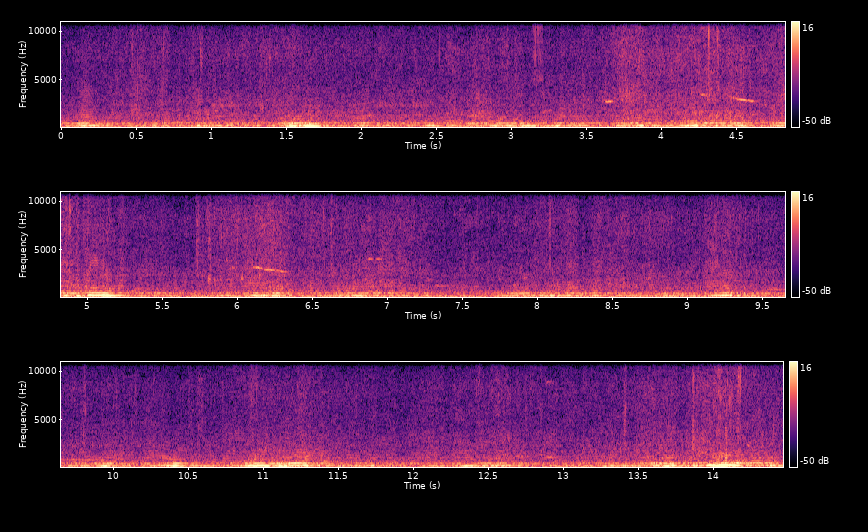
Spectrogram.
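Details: Foraging honeybees flying in and out of a top bar hive entrance produce a constant low drone, rising in short bursts as individual bees zip past, with occasional faint high tones.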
